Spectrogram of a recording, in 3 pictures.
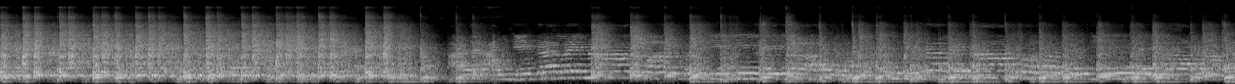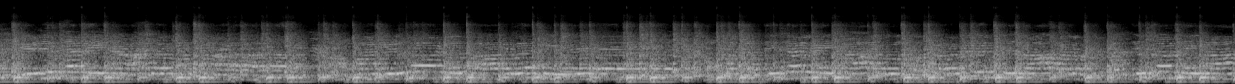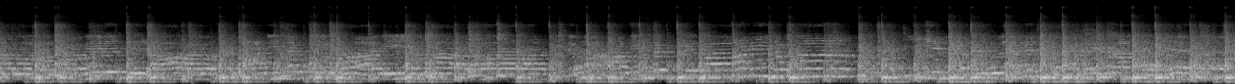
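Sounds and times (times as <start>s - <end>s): frame drum beaten with stick: 0.0s - 5.0s, 5.9s - 37.0s
man singing a devotional chant: 0.0s - 37.0s.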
